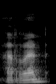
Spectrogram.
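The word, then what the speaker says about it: read: ഡി എന്ന് തന്നെ ആയിരിക്കും പക്ഷെ വായിക്കേണ്ടത് എങ്ങനെയായിരിക്കണം റെഡ് എന്നായിരിക്കണം ആർ ഇ ഡി റെഡ് എന്ന് നമ്മൾ പറയത്തില്ലേ അതേ ഉച്ചാരണമാണ് ഇനി വി ടു ആയിട്ട് വരുമ്പോൾ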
